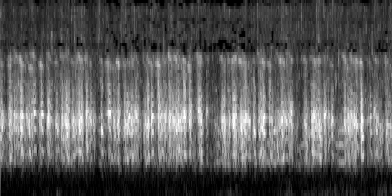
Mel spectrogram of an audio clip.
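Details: Crowded wood frog chorus at a pond each spring, frogs courting and breeding: rough, duck-like clucks overlap rapidly into a dense, churning rattle, loud and continuous.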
